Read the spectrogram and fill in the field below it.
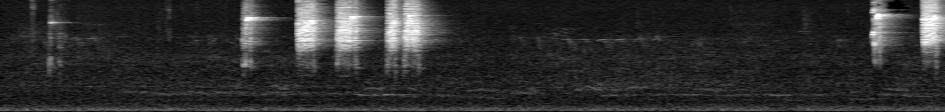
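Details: Kala teetar, the black francolin, delivers a rasping call phrase of a short lead note and four harsh, buzzy notes, then silence and the start of another phrase near the end; faint note at the start.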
